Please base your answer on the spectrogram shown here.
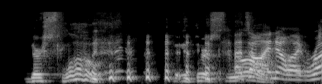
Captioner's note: person laughing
